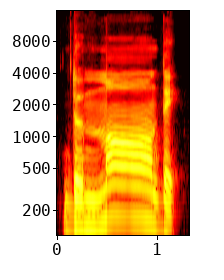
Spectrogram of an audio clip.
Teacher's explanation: A-N is the sound en in French. It's a nasal sound, so a bit of air has to come here through your nose.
